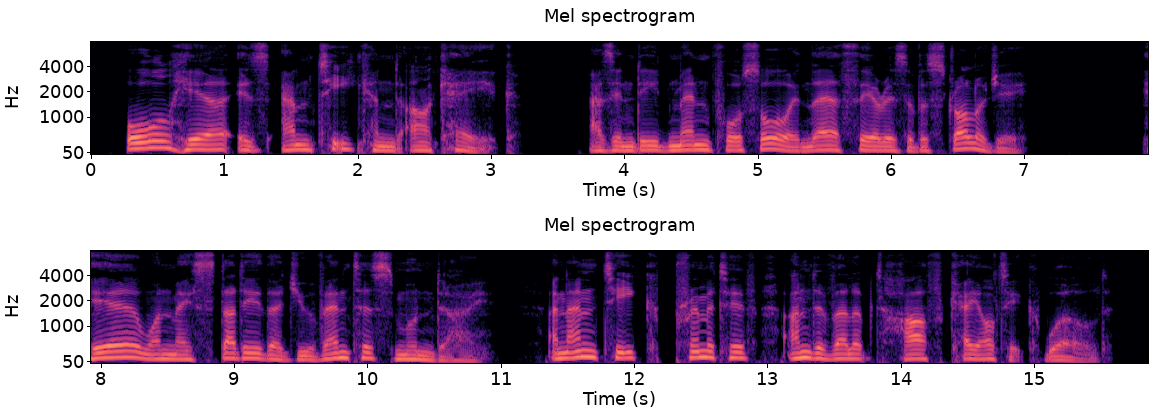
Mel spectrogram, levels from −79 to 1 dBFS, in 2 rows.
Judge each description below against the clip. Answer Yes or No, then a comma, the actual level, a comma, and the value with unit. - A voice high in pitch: No, low, 120 Hz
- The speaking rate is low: Yes, slow, 115 wpm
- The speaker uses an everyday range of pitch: Yes, average, 4.6 semitones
